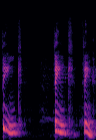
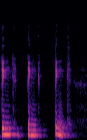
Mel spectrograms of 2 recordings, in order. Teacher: And the reason is, to say think properly, your tongue, your top teeth actually rest on your tongue. I think, think, think, not dink, dink, dink.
